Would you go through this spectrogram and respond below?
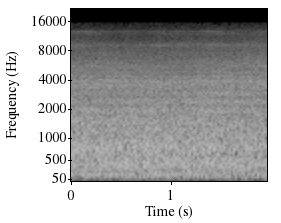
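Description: Airplane taxiing past at Sydney Airport, a steady loud broadband engine roar and whoosh that stays constant and close throughout with no voices.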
